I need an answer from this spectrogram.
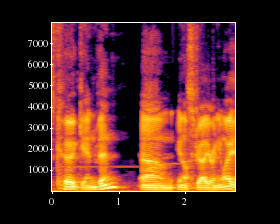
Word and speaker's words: Curgenven: So in Australia, I've just broken into 3 syllables and just gone Curgenven.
